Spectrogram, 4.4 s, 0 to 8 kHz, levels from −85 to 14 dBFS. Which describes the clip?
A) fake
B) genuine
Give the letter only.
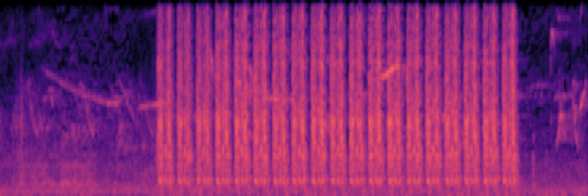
B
